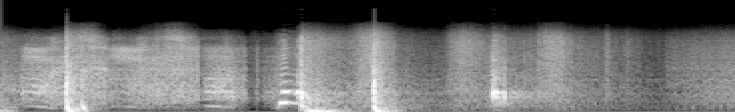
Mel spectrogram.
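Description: Heavy blows land in a fight, with sharp thuds and whooshes.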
